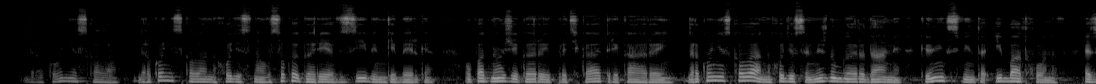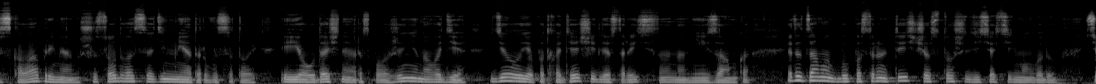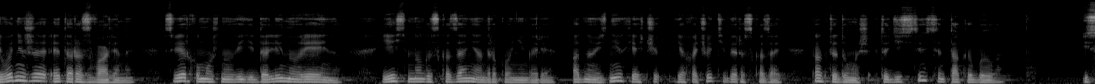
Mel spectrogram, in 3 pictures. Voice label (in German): Drachenfels russisch komplett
